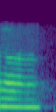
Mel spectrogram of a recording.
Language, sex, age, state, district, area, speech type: Sanskrit, female, 18-30, Kerala, Thrissur, urban, conversation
